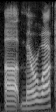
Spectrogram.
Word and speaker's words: Marowak: And they have Meowth Dark type, Marowak, is that how you pronounce it? – Yeah.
